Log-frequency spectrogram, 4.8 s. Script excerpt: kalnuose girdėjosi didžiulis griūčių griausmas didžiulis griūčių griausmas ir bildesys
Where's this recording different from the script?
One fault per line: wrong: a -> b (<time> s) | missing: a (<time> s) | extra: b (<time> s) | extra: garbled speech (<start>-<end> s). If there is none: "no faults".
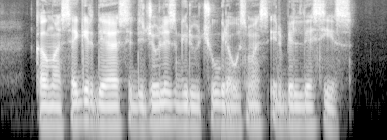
missing: didžiulis griūčių griausmas (3.4 s)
